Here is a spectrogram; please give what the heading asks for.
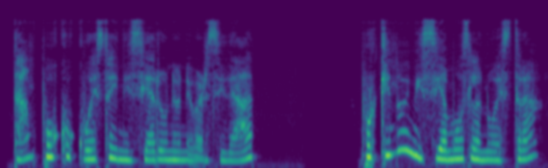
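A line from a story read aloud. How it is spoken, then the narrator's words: Soft female voice. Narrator (Spanish): La mujer se volvió a su esposa y dijo suavemente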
